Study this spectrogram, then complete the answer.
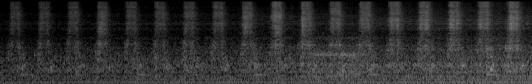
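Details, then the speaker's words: Weeden 44 model steam engine, boiler heated, steam pressure up, at the fastest it will run: soft even exhaust chuffs about three and a half a second under a steady hiss; runs weakly, governor can stall it, owner suspects low steam pressure. "And that seems to be about as fast as I can get it to run. I mean, it is running, but it's only just running."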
